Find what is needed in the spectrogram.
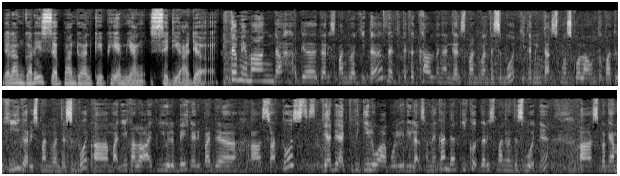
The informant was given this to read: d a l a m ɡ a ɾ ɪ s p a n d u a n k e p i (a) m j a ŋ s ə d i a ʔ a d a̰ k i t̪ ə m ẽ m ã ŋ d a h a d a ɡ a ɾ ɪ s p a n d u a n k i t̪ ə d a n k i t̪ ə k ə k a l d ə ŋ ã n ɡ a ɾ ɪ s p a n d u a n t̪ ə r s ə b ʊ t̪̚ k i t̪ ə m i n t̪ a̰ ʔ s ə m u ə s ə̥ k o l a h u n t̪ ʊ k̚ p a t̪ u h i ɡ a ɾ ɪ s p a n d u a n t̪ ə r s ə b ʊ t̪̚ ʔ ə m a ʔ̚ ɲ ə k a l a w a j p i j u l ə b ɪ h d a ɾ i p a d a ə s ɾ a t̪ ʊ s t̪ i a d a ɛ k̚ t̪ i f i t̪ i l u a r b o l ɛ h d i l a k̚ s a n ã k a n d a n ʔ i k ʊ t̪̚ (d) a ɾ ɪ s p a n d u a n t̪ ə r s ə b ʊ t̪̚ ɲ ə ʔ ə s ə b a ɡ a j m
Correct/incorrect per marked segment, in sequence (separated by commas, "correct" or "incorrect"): incorrect, incorrect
